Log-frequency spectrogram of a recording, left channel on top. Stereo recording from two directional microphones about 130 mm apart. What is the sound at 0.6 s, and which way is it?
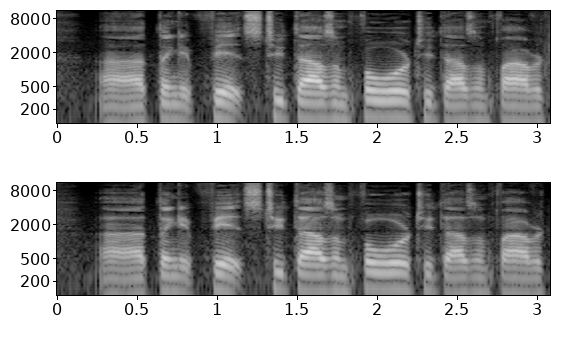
Speech, 25° right (ahead or behind).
